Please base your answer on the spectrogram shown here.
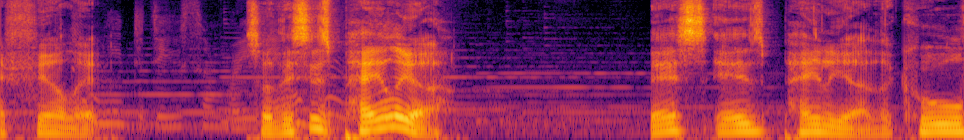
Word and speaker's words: Palia: Switch announcement was made, I heard it was actually pronounced Palia, and it blew my mind. I have to get used to calling it Palia.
